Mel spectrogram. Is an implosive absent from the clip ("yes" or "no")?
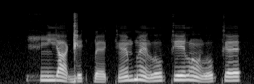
yes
